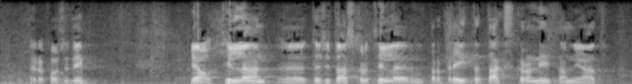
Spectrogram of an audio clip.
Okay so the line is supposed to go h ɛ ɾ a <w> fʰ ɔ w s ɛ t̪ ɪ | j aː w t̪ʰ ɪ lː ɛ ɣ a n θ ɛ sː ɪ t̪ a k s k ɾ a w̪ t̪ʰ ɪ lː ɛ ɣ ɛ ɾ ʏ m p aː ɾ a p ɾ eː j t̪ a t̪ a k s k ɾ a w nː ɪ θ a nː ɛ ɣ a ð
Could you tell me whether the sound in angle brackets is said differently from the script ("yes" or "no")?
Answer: yes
